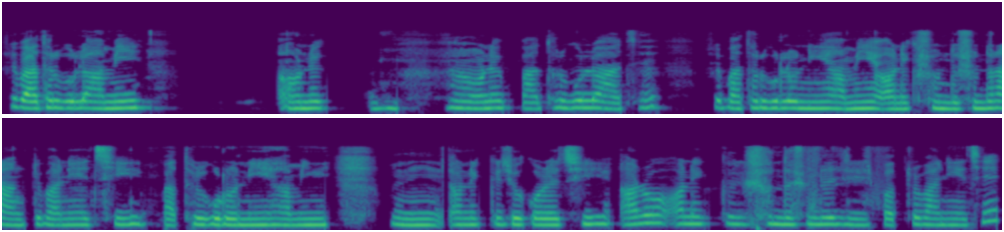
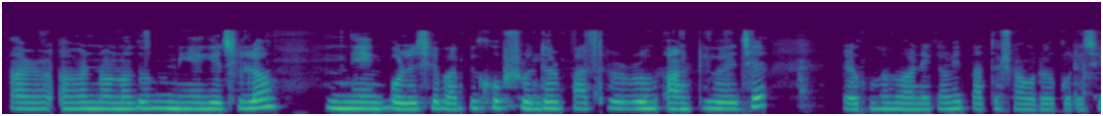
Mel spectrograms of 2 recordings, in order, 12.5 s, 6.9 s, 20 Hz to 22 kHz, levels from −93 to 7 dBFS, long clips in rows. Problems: background sounds at intervals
